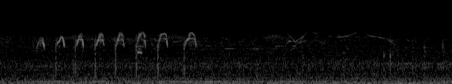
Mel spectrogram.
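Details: Osprey calling at its nest in Võrumaa, South Estonia, in 2021: a quick burst of about eight sharp, arched, whistled cheeps, evenly spaced, then fainter chirping notes, over a low steady hum.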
